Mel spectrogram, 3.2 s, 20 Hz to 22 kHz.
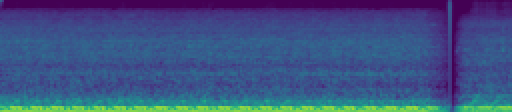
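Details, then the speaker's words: Turbo BMW E30 on E85 with new fueling table, coming up to temperature: smooth even idle, steady low thrum, no misses or knocks; AFRs a little high but sounds good. "So the car is starting to get up to temperature. AFRs are a little high, but it's fine. It sounds good."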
